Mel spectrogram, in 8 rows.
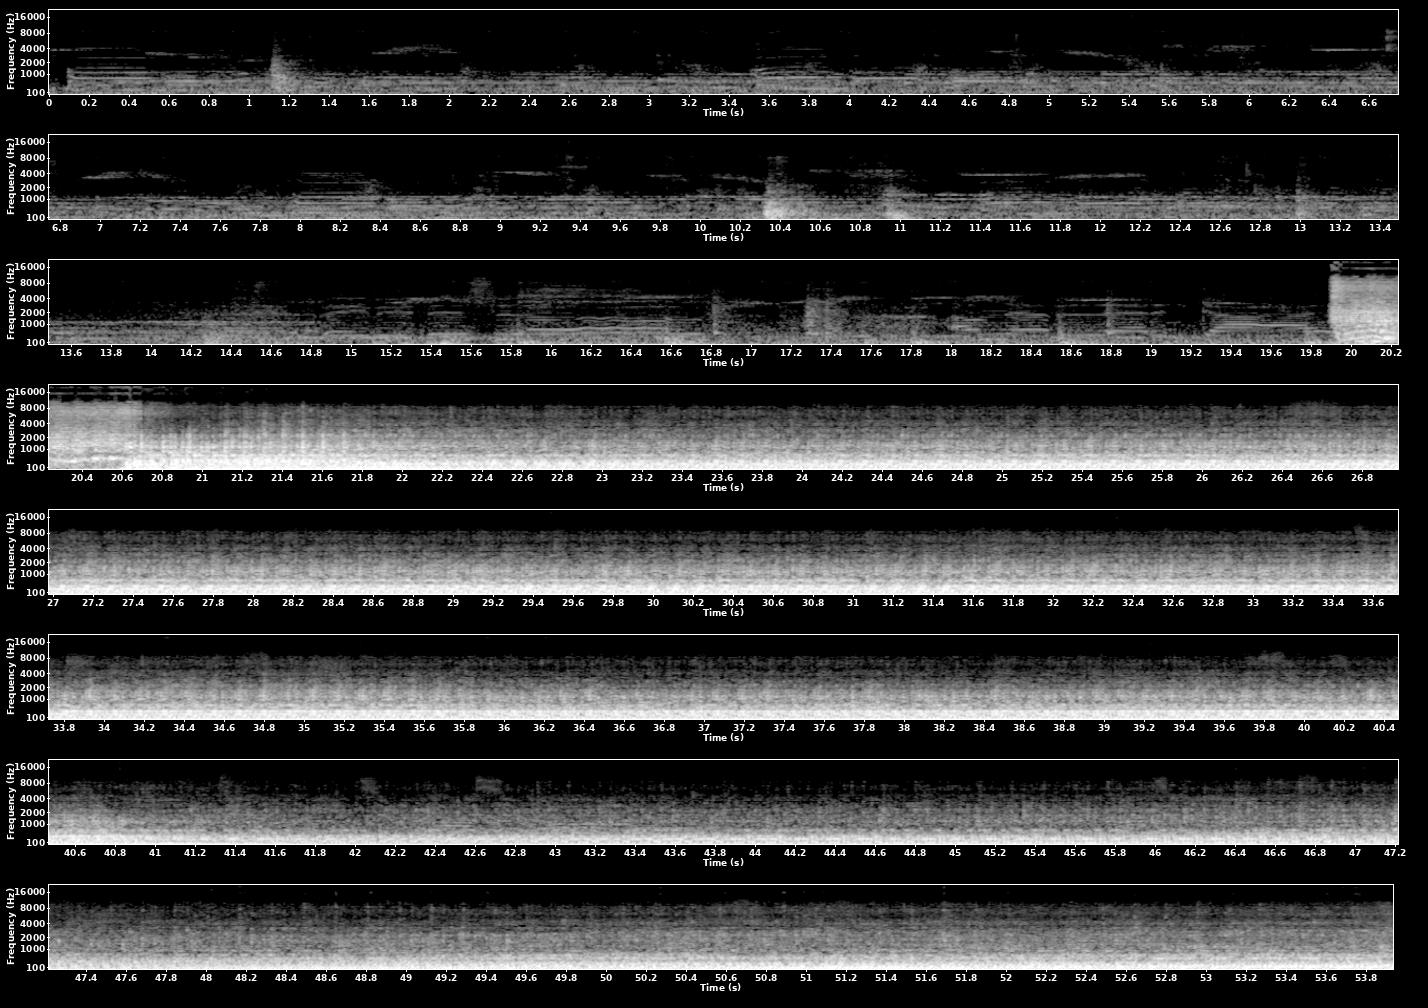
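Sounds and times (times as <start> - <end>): car engine starting and idling: 19.9 - 53.9.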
